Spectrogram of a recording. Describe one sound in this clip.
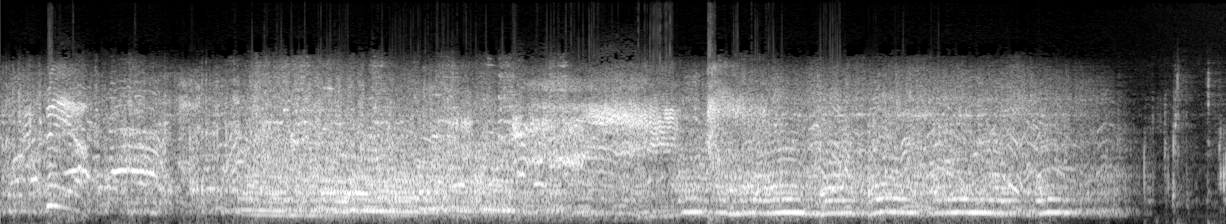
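A crowd of men and women shouts and clamours loudly.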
